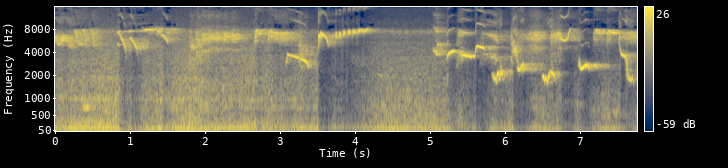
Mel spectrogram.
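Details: Orange-headed thrush with a low hum beneath, pouring out sharp high chirps and falling whistled slurs in separate bursts, busier toward the end.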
